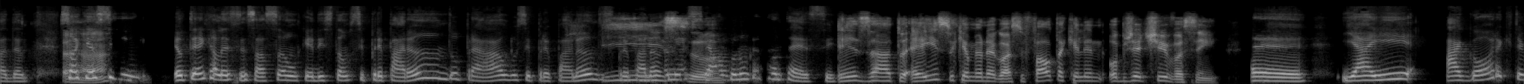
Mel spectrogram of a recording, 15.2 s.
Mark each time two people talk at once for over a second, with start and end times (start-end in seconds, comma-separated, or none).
6.0-7.2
